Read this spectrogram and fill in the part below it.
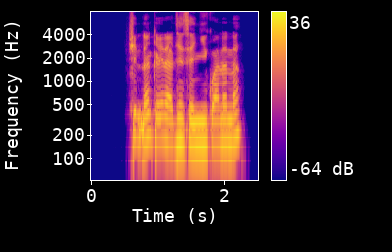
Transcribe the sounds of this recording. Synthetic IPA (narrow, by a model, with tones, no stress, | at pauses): ʃɪ˦nɗɐ˦ŋka˨jɐ˦naː˨d͡ʒɪ˦˨nsɐ˦ɲjiː˦kʷaː˦nɐ˦nːɐ˦ŋ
